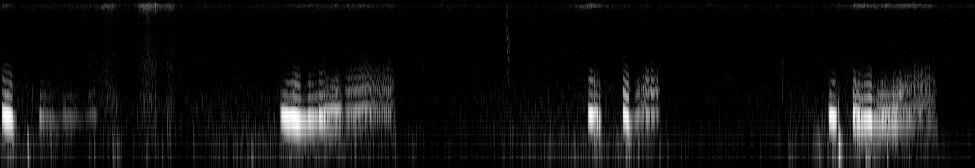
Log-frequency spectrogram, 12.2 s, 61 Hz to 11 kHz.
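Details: Fairly loud, soft rumbling purr-like snores from a sleeping Scottish Fold cat, about 3½ years old (turning 4 in July 2025): three breath sounds over twelve seconds; harmless sleep snoring.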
